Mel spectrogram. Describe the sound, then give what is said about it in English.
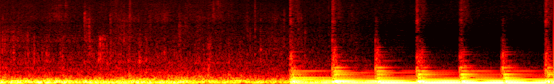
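A steady, low engine rumble from inside a moving car fills the first few seconds, then plucked musical chords begin playing over the continuing road hum. “We drive.”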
